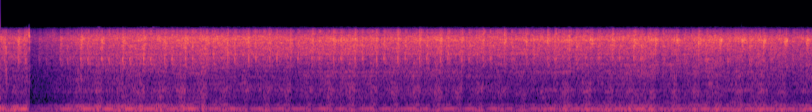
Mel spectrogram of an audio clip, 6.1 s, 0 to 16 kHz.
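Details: Holden VZ Senator V8 ticking straight after a bigger cam, intake and dyno tune: quick light ticking that keeps pace with the idle. It was low oil pressure starving the lifters, caused by badly worn cam bearings, not a collapsed lifter. The engine was since rebuilt.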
